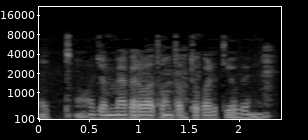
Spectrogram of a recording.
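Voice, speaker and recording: A man's voice: medium pitch, level tone, a little fast, gravelly, a little mellow, breathy edge, dry recording. A young man in an intimate, casual phone chat, teasing and persistently asking questions. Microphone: phone call.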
